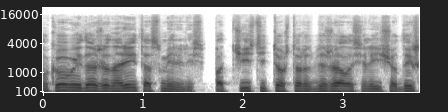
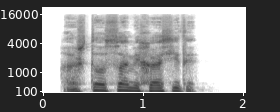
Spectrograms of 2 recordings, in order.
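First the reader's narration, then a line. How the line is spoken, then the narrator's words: Hoarse wheeze. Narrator (Russian): прохрипел я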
